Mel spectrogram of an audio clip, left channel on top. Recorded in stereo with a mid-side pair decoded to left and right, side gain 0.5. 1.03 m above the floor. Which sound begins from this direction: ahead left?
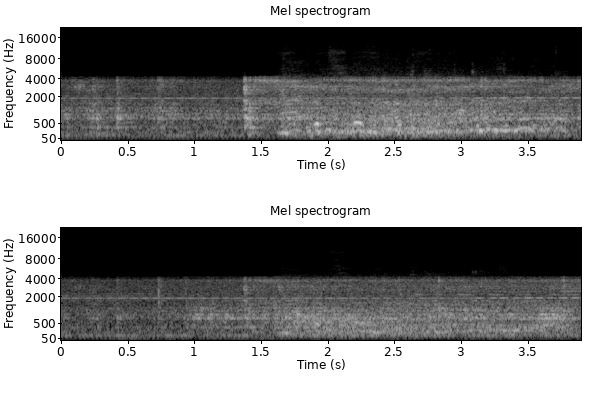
Laughter, at 1.6 s.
